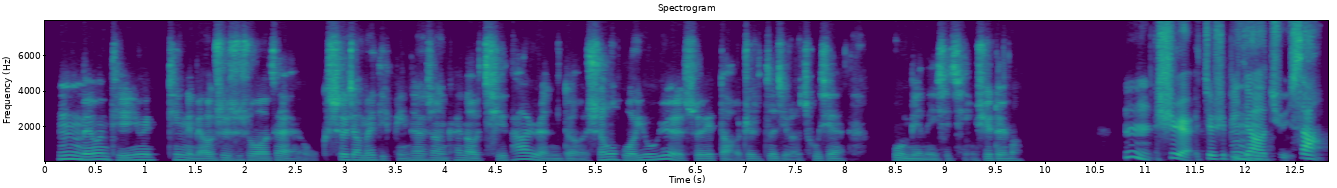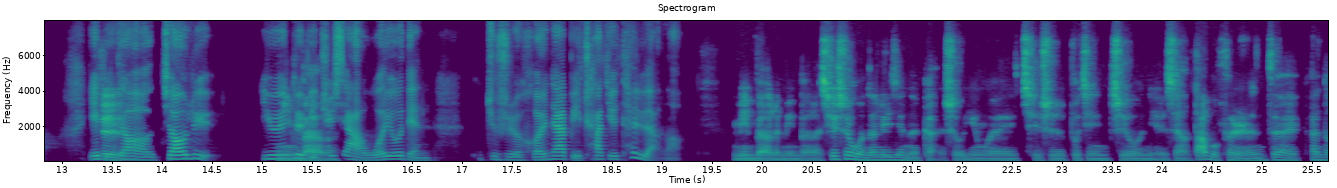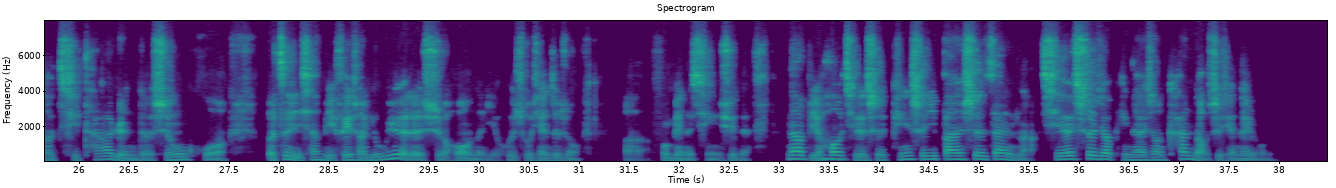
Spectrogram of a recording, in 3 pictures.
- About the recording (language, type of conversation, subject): Chinese, advice, 社交媒体上频繁看到他人炫耀奢华生活时，为什么容易让人产生攀比心理？
- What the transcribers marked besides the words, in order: none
